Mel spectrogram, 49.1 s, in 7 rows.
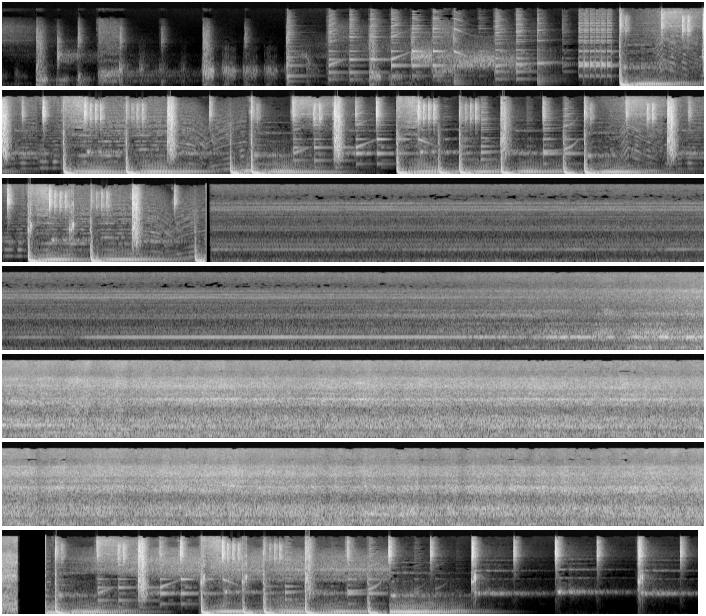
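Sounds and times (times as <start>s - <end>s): steady high tone: 3.0s - 8.6s, 20.2s - 36.0s
train wheels rumbling on rails: 23.2s - 42.3s.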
